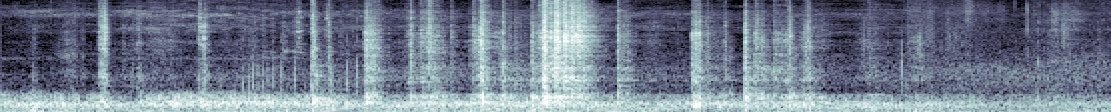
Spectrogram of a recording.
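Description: Metal clicks and clinks from a Bemco backpacking oven's door and racks as pizzas are loaded, with a brief, louder metallic scrape about four seconds in. Under it runs the steady rush of the lit camp stove heating the oven.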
